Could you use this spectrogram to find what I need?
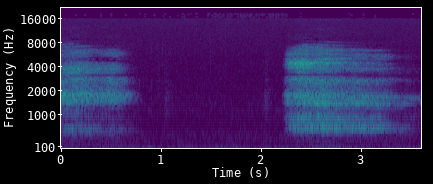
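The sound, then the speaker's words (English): Deep belly breathing: a long, airy breath fades out, then after a quiet pause a second deep breath comes in loud and breathy, with no talk. “So, yeah, breathe. Deep into the belly.”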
